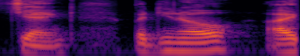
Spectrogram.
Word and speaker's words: Cenk: to tell sank and I know how the name is pronounced it's Jank but you know I call him sync anyways from The Young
